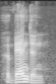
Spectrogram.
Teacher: the word has three syllables and the stress is at the second one · the vowels in the first and the third syllables reduce to the first schwa sound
